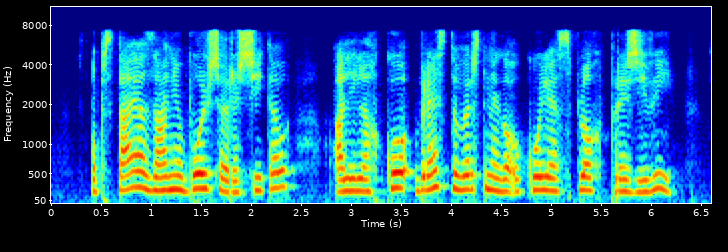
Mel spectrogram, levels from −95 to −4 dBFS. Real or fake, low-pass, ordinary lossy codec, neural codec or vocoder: fake; 7.2 kHz; AAC, 48 kbps; codec, 16 kHz, 4 kbps, FreqCodec, smaller model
